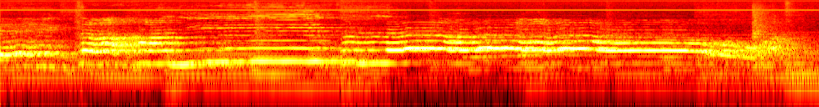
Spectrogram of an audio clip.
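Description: A woman singing a musical-theatre song in long held notes; one note is held for about two seconds and then slides down near the end.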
